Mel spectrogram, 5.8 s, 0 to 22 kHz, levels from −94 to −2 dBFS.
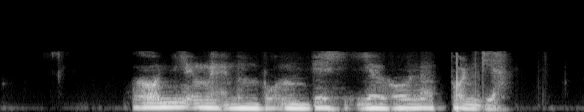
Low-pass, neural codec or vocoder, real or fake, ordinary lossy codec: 7.2 kHz; codec, 16 kHz, 1 kbps, X-Codec, HuBERT features, trained on balanced general audio; fake; AAC, 16 kbps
